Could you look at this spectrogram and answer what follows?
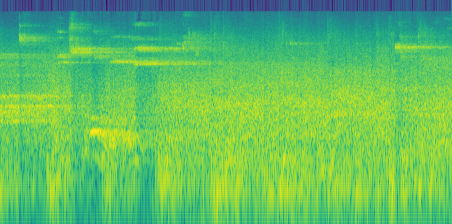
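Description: Pickup basketball on a hardwood gym court: a basketball bouncing and sneakers squeaking, with short high-pitched squeaks a second or so in and again near the end. A steady rushing noise runs under it, thickest in the middle.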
